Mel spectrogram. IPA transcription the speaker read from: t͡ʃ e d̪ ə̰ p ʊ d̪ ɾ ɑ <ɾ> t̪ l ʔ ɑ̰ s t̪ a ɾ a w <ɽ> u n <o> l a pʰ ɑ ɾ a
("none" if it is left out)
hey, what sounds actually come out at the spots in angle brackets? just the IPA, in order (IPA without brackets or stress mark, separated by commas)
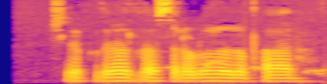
none, ɽ, o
